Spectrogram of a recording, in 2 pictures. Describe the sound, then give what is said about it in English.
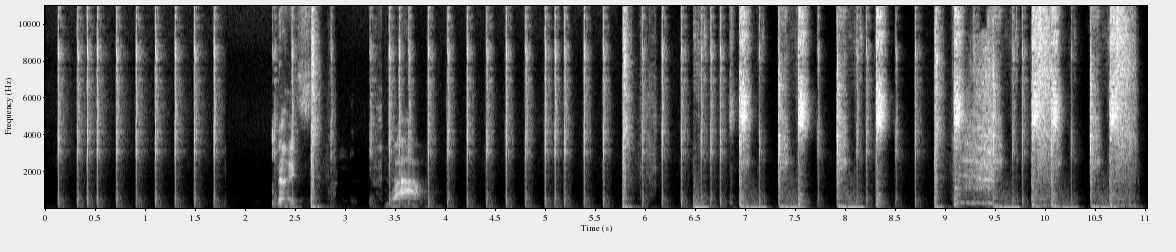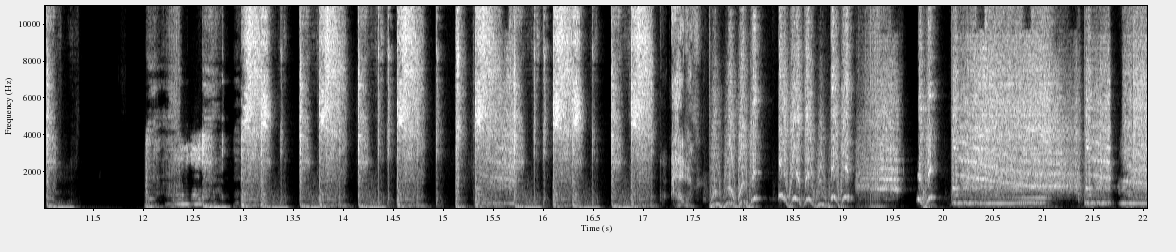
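Dense, irregular crackling like paper being ripped, a rapid stream of sharp dry pops and clicks with brief pauses, fairly loud throughout, with a few short spoken remarks. “Now these other sounds, I swear there's like it sounds like ripping paper, but like as if somebody's ripping paper like in my ear canal.”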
